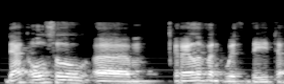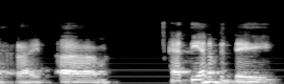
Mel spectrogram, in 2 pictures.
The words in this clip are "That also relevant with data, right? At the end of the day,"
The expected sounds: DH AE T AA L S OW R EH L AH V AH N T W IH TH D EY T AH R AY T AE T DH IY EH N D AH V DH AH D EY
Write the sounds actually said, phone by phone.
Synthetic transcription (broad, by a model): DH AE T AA L S OW R EH L AH V AH N T W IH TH D EY T AH R AY T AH T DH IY EH N D AH V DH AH D EY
